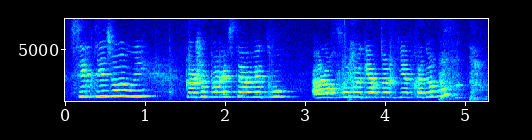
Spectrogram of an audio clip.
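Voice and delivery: high, loud and pressing; urgent high girl's plea. A narrator's reading. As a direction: push hard, she can't wait. Mathilda pleading on.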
